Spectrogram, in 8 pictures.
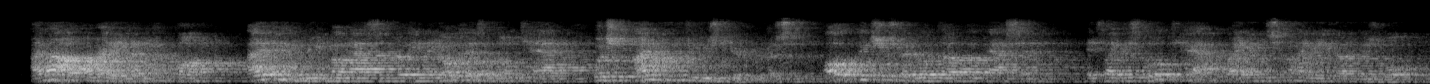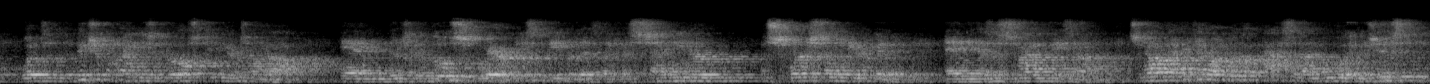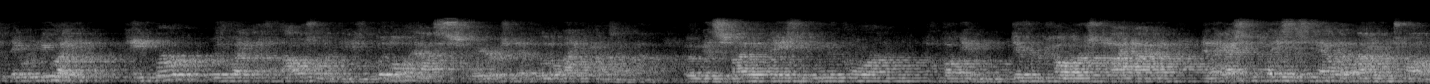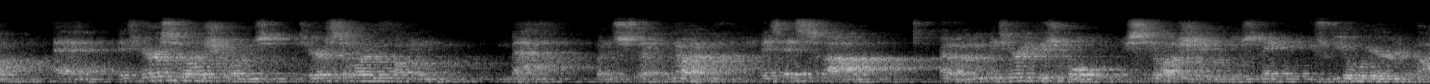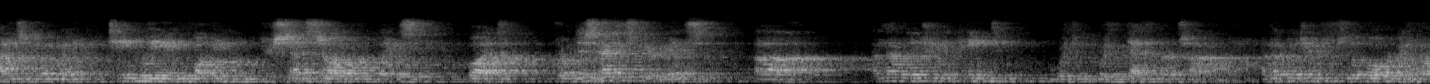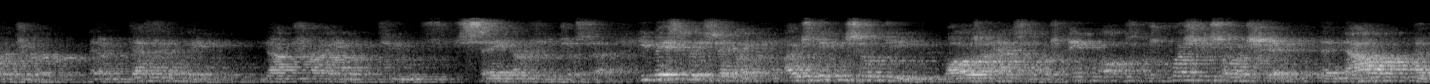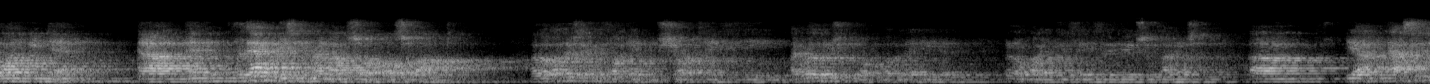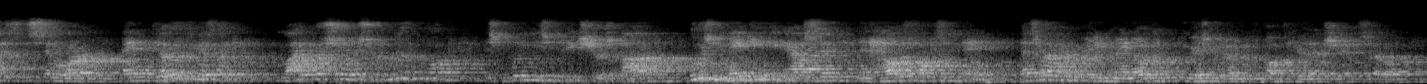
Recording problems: room echo; strong; dies away in 2.6 s
off-mic speech; far
garbled, watery; badly; nothing above 7.5 kHz
thin; very slightly; fading below 450 Hz

